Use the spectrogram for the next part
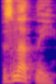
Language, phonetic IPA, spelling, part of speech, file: Russian, [ˈznatnɨj], знатный, adjective, Ru-знатный.ogg
- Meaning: 1. noble 2. outstanding, distinguished 3. good, excellent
